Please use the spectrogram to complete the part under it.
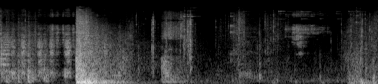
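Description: PUBG Mobile gunfire during a squad match: a sharp loud burst near the start, followed by a few scattered, fainter shots and mechanical clicks amid quieter gaps.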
